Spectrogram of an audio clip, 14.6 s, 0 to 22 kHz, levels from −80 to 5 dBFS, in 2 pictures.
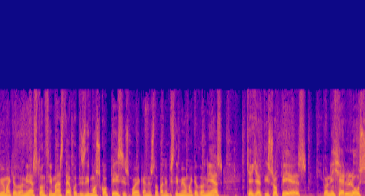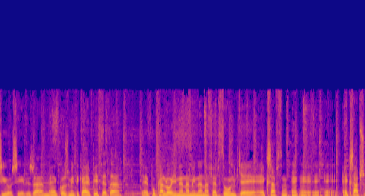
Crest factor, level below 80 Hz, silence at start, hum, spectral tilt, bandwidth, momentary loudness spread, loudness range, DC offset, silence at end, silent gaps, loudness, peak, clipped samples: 14 dB; -34 dBFS; 0 s; none; -5 dB/octave; 12.5 kHz; 7 LU; 1 LU; under 0.1%; 0 s; none; -15 LUFS; 0 dBFS; under 0.1%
